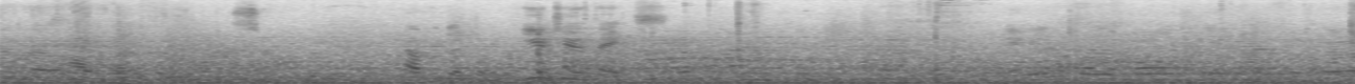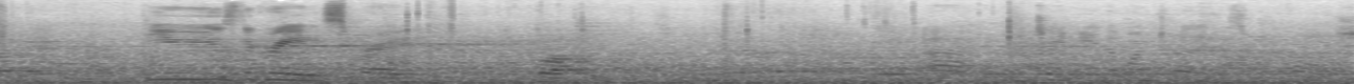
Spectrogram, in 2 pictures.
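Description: Plastic bags rustle.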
